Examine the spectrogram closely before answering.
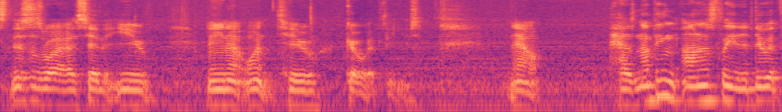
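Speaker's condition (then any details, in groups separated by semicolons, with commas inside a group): Cerebral palsy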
